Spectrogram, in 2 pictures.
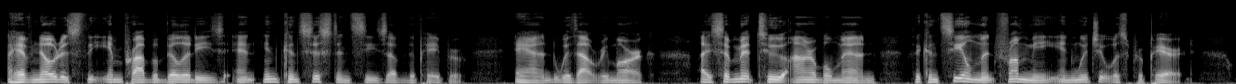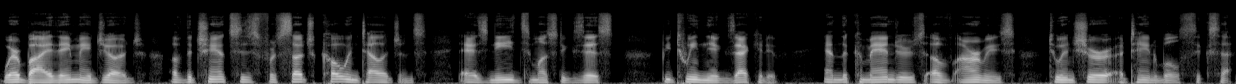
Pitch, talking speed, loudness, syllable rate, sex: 100 Hz, 130 wpm, -20 LUFS, 4.7 syllables/s, male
